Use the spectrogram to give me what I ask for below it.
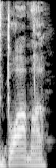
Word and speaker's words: Blomma: Dude, first off, Blooma has two Os. So, uh I'm sorry. It's It's It's Blomma.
